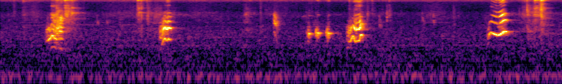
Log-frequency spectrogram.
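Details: Female Javan myna used as a lure to make other birds sing: short harsh squawky notes with sharp whistled upslurs, spaced about a second apart, over a steady low hum.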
